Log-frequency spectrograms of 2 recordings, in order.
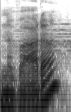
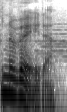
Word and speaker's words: Nevada: french palace its Versailles how about the town of Nevada that's named I've said the other one that's right there in America right the Missourians pronounce it Nevada no it's Nevada the town of Lebanon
